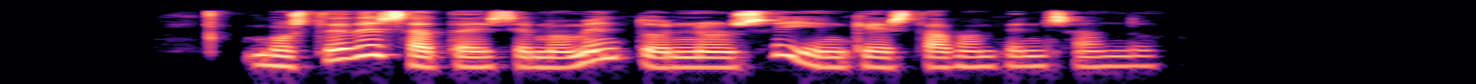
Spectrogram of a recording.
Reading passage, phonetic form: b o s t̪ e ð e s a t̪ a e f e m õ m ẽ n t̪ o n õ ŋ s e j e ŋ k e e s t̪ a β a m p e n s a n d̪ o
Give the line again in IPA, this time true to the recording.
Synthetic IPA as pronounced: b o s t̪ e ð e s a t̪ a e s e m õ m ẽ n t̪ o n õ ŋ s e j e ŋ k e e s t̪ a β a m p e n s a n d̪ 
